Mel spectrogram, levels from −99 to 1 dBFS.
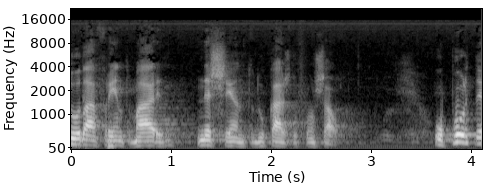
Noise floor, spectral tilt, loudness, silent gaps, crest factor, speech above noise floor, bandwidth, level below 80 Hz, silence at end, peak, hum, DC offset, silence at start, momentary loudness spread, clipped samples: -58 dBFS; -6 dB/octave; -24 LUFS; none; 18 dB; 36 dB; 15 kHz; -62 dBFS; 0 s; -6 dBFS; 50 Hz at -65 dBFS; under 0.1%; 0 s; 14 LU; under 0.1%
